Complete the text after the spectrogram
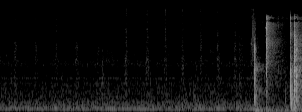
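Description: A felt marker scratches and taps quickly on paper.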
